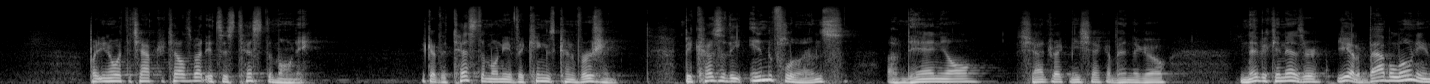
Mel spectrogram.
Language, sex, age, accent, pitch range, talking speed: English, male, 60-79, American, 100-145 Hz, 140 wpm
